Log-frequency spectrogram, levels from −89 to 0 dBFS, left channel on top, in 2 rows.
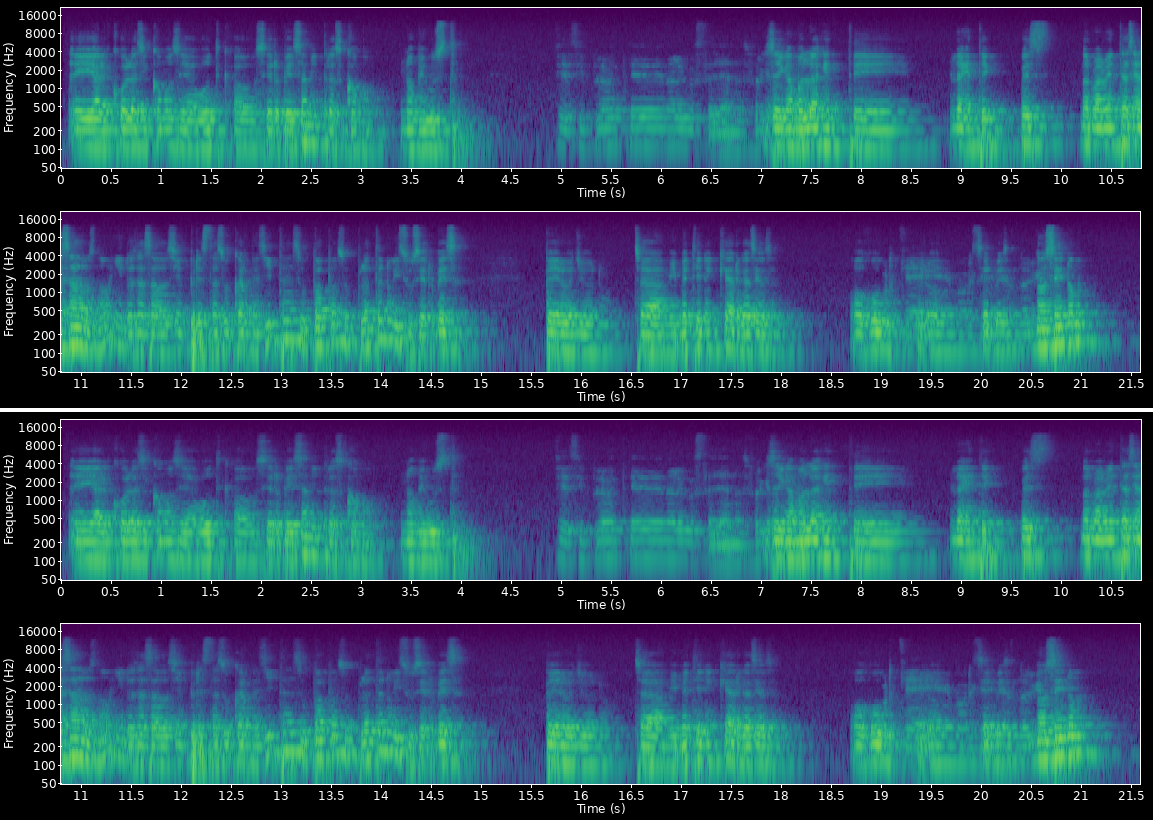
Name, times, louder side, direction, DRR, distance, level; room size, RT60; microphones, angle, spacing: voice 1, 0.1-3.1 3.4-4.0 7.0-8.5 8.9-9.3 9.6-9.8 10.2-14.8 15.6-18.0 18.7-19.7 20.0-21.0, equal, 35° left, 1 dB, 1.1 m, -28 dB
voice 2, 4.9-7.5 19.0-21.0, right 1 dB, 20° right, 3 dB, 0.9 m, -39 dB
10.0 x 3.9 x 4.6 m, 0.70 s
head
